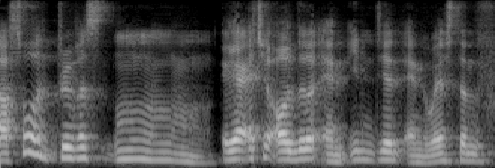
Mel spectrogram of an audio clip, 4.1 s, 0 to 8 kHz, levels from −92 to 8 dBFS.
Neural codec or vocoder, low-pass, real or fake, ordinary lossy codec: codec, 16 kHz, 0.8 kbps, ZipCodec; none; fake; none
